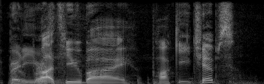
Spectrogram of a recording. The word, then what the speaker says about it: Pocky: Pocky. Yeah, that's how you pronounce it.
